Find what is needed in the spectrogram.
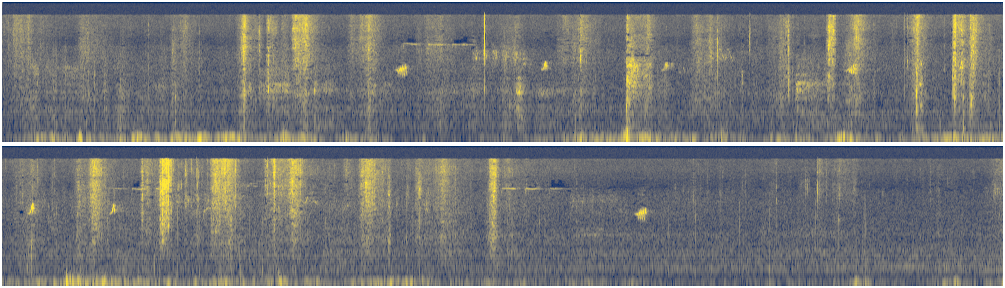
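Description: Footsteps on dry grass and soil, with wind rumbling on the microphone throughout and a few short high chirps, quieter in the last few seconds.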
